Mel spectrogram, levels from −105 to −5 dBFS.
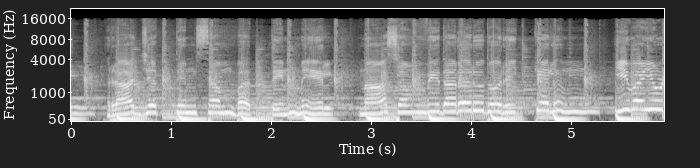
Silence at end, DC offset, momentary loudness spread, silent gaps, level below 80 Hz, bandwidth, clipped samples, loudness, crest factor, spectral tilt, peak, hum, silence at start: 0 s; 0.4%; 5 LU; none; -18 dBFS; 16 kHz; under 0.1%; -13 LUFS; 10 dB; -5 dB/octave; -2 dBFS; none; 0 s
